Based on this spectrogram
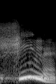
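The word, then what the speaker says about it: שׁ: est pointée à droite, cette lettre se prononce Chine, c'est la Chine, c'est l'Orient, et quand elle est pointée à gauche, elle se prononce Sin, Sinaï.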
